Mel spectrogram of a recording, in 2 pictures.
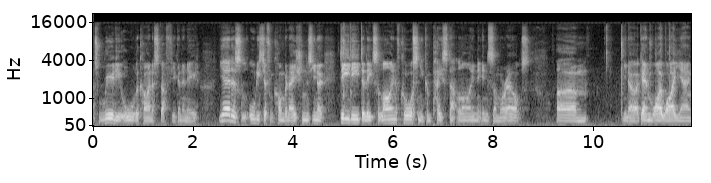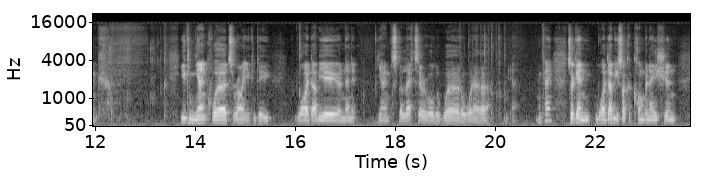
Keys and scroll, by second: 5.1 d, 5.2 d, 6.5 p, 8.7-12.1 typing, 15.7-17.0 typing, 19.2-20.1 typing.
